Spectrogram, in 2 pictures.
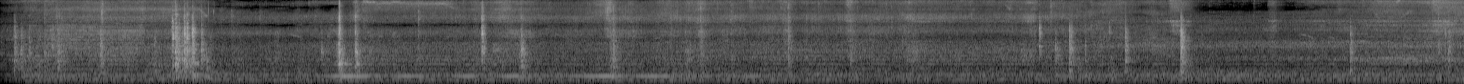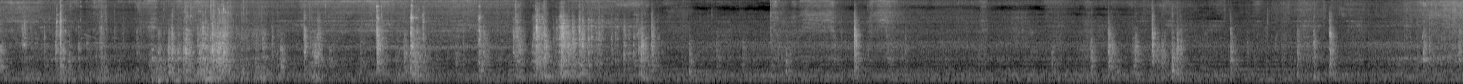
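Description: JCB backhoe loader's diesel engine running under load as the backhoe digs and swings, with repeated clanks and knocks from the bucket and boom and soil thudding into a trailer. A short steady whine comes in early on, and the knocks are thickest a little past halfway.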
